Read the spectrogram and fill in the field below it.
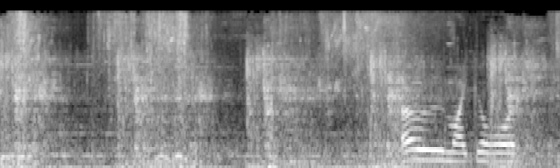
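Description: Energy weapons fire and crackle in quick bursts.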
